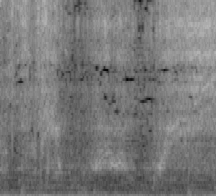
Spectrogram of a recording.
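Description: Fishing reel drag ratcheting as a hooked fish pulls line, over steady wind and sea noise.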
